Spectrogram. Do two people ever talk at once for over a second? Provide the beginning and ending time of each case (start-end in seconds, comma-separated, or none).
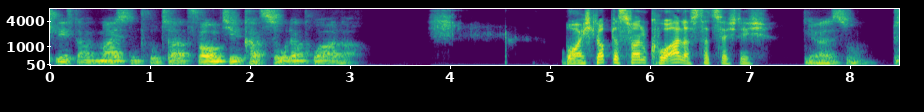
none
